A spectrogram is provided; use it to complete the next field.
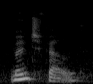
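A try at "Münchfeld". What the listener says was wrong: Why do you say U? You sound like a U. It's not a U.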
